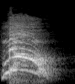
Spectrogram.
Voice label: "no" loud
